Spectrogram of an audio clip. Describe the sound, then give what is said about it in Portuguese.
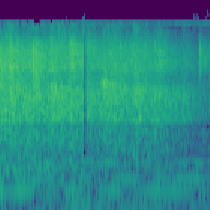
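An audience applauds steadily during a sermon, answering a preacher's call to applaud God once more: a dense wash of many hands clapping at once, sustained and fairly loud throughout, with a low hum underneath and no one speaking. “Aplauda ele mais uma vez.”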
